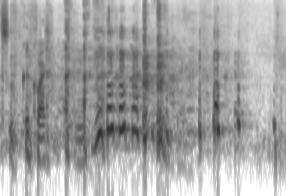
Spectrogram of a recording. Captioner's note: laughter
